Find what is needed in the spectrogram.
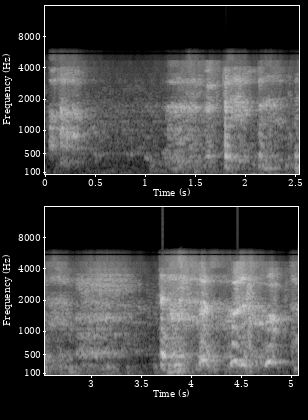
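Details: Morning coughing while sick, cough improving except in mornings, waiting for medication to work: bouts of repeated harsh coughs with brief pauses, a run of several at the end.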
